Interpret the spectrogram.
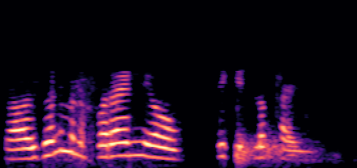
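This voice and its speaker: A woman's voice: sits high, lively intonation, moderate pace, gravelly, a little hiss or hum. A woman with a Gujarati accent chatting casually and intimately on a phone call, affectionate and fond of pet names. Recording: tinny, narrow phone-call line.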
